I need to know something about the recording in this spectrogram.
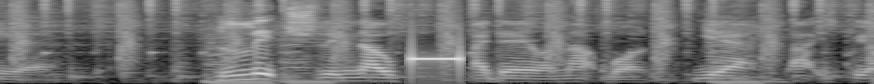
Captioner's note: beep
